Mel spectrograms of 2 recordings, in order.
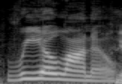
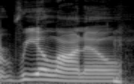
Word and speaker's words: Riolano: All right, Joseph and Victoria Rolle. Am I pronouncing the last name right? – Riolano. – Riolano. – Yes. – Riolano. And I said it confidently wrong. Joseph and Victoria Riolano.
